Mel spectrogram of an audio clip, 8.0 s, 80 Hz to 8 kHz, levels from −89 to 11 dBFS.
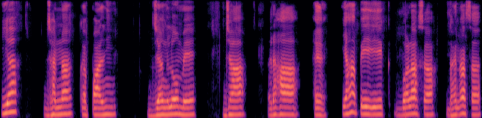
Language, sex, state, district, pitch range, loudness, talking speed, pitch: Hindi, male, Bihar, Jahanabad, 165-185 Hz, -19 LUFS, 120 wpm, 175 Hz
